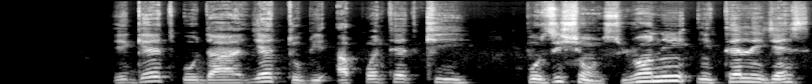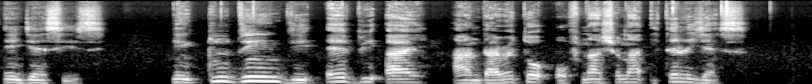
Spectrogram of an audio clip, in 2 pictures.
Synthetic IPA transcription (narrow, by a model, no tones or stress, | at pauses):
iɡɛtodajɛtːubiapɔ̃j̃ntɛdkʰi | poziʃɔ̃nsɹɔ̃nĩĩntʰɛlid͡ʒɛ̃nsẽd͡ʒɛ̃nsis | ĩŋkludĩndiɛfbiʔaj | ãndaɹɛk̚tɔʔɔfnaʃɔnalʔĩntɛlid͡ʒɛ̃ns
